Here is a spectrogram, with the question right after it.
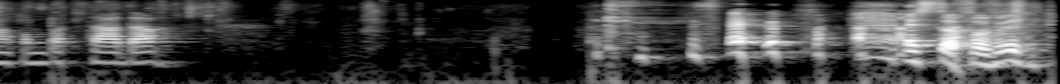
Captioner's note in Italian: Risate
